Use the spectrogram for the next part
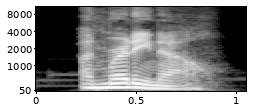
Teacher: Voice settles downward on now. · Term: falling inonation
